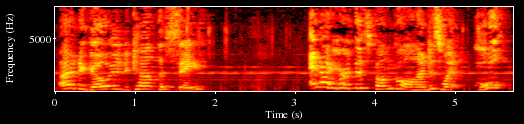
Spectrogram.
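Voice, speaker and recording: A woman casually telling a rambling anecdote in an animated way, drifting into tangents and acting out what people said. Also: sits high, normal speed, faint music behind. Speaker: storyteller. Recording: roomy, distant mic, steady background noise.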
